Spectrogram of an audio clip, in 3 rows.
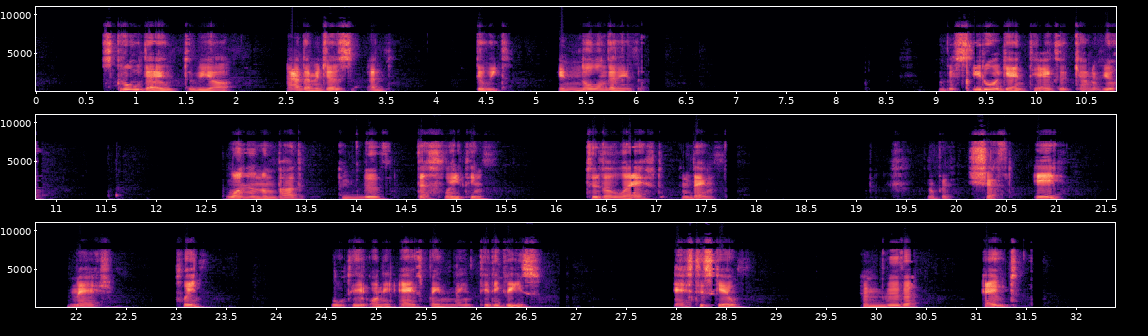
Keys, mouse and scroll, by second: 9.2 KP_0, 11.4 Up, 12.6 KP_1, 15.8-16.1 drag, 16.7-17.6 drag, 18.0-18.5 middle drag, 20.7 shift+a, 24.5 r, 27.9 s, 29.2-30.3 drag.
